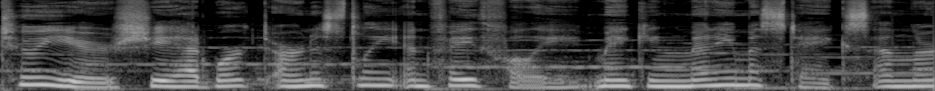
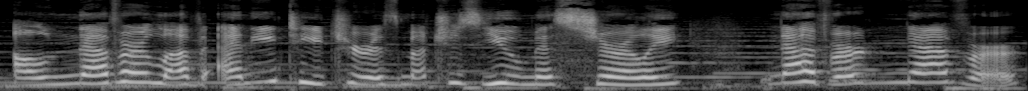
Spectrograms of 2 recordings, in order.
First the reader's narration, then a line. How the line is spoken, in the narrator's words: the childish wail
